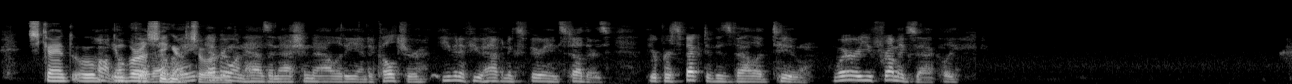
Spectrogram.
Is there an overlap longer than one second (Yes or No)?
Yes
